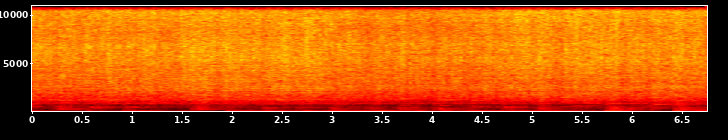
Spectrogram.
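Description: Shrimp sizzling in hot olive oil in a skillet while a spatula stirs them, a steady frying hiss. Background music with a deep bass line plays under it.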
